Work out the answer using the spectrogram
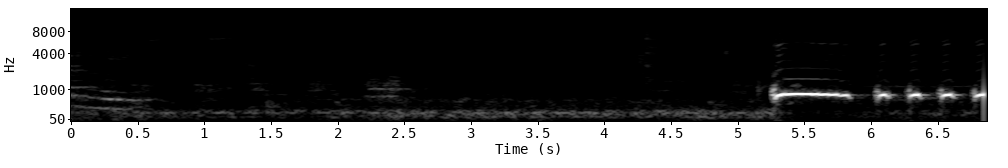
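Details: Bangkok-type zebra dove, used as a lure for other doves: five seconds of quiet low rumble, then a loud long coo starts the song, followed by four quick, short, hollow coos.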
